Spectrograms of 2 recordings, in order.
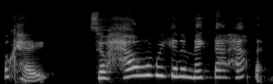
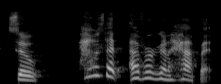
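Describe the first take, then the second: First: Bright, eager asking, much higher; energy of opportunity. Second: Doubtful, defeated asking. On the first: Coach showing the hopeful way to ask. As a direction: ask it full of possibility. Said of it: "with a different energy". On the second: Coach showing the defeated way to ask. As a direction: ask it like it can never happen. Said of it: "That is an, an energy of defeat". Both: Shown as a demonstration.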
